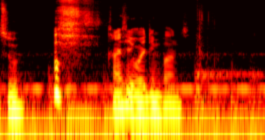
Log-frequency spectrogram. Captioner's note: laughs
